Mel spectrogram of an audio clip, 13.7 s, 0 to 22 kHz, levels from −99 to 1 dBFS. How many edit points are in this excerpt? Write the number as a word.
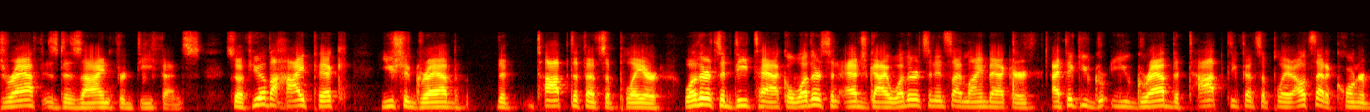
zero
